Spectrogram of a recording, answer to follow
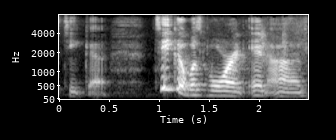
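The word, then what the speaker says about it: Tyka: uh I think it's I can't ever remember if it's pronoun pronounced Tika or taica I think it's Tikka Tikka was born in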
